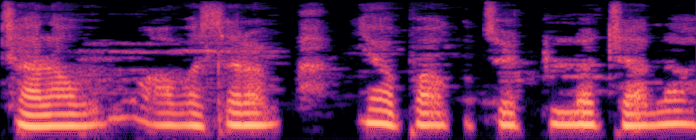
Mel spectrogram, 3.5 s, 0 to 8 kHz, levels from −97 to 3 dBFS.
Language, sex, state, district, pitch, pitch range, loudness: Telugu, female, Andhra Pradesh, Guntur, 225 Hz, 220-240 Hz, -18 LUFS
